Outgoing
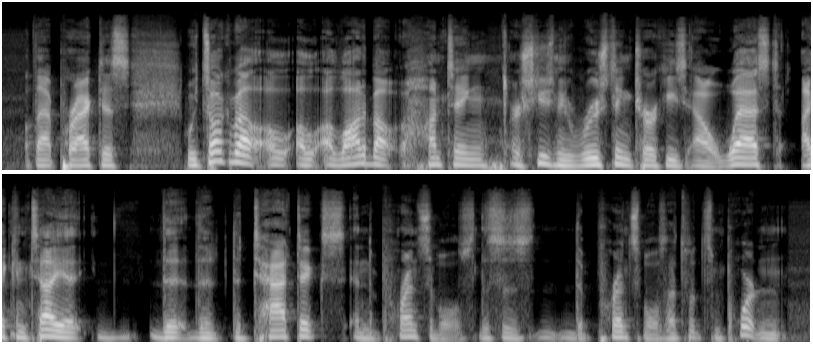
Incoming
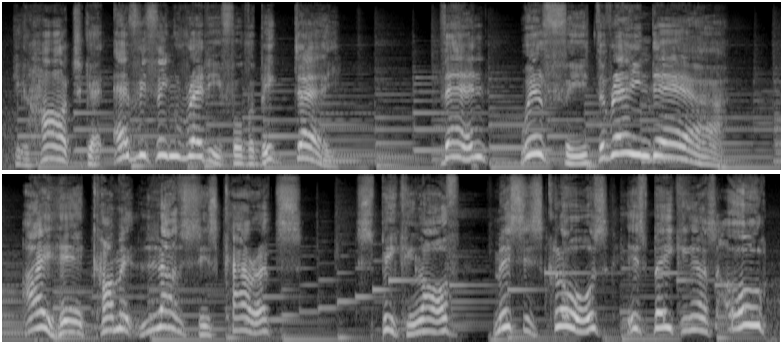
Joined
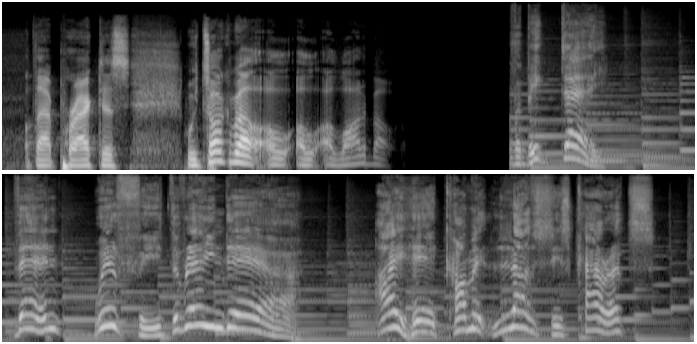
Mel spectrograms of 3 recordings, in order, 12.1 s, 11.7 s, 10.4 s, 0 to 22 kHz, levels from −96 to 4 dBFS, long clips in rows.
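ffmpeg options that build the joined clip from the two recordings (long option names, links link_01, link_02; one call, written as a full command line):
ffmpeg -i cue0.wav -i cue1.wav -filter_complex "[0:a]apad=whole_dur=10.39,atrim=end=10.39,asplit=2[link_01][link_02];[link_01]atrim=end=3.07,asetpts=PTS-STARTPTS,afade=type=out:start_time=1.91:duration=1.16:curve=qua[link_03];[link_02]atrim=start=3.07:end=3.81,asetpts=PTS-STARTPTS,volume=0[link_04];[1:a]atrim=start=1.81:end=8.39,asetpts=PTS-STARTPTS,afade=type=in:duration=0.004:curve=hsin[link_05];[link_03][link_04][link_05]concat=n=3:v=0:a=1" out.wav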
